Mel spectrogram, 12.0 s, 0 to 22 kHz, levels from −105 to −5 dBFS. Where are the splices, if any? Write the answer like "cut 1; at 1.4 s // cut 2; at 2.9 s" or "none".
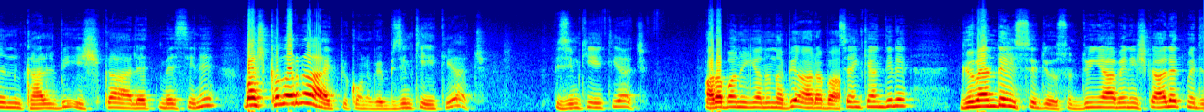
cut 1; at 7.0 s // cut 2; at 8.4 s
